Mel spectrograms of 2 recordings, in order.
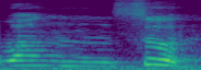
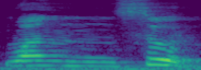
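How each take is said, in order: No difference in how they are said.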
